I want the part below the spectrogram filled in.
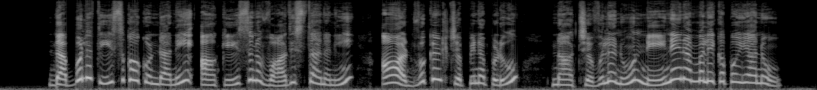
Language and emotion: Telugu, surprised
